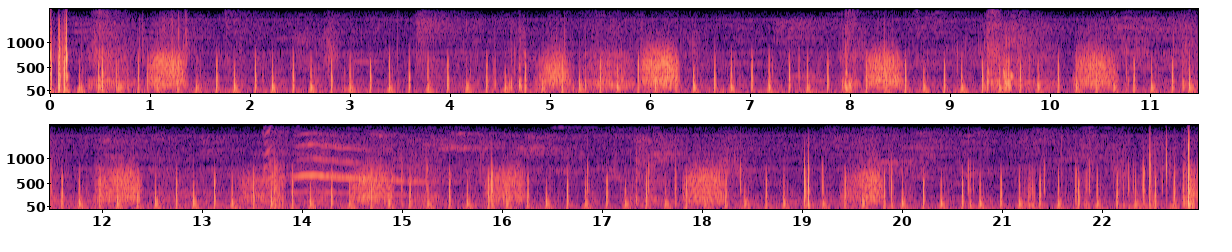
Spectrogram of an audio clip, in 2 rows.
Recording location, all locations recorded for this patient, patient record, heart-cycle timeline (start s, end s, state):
mitral valve (MV)
mitral valve (MV)
#Age: Child
#Sex: Male
#Height: 88.0 cm
#Weight: 13.0 kg
#Pregnancy status: False
#Murmur: Absent
#Murmur locations: nan
#Most audible location: nan
#Systolic murmur timing: nan
#Systolic murmur shape: nan
#Systolic murmur grading: nan
#Systolic murmur pitch: nan
#Systolic murmur quality: nan
#Diastolic murmur timing: nan
#Diastolic murmur shape: nan
#Diastolic murmur grading: nan
#Diastolic murmur pitch: nan
#Diastolic murmur quality: nan
#Outcome: Abnormal
#Campaign: 2014 screening campaign
0.00	1.82	unannotated
1.82	1.92	S1
1.92	2.04	systole
2.04	2.08	S2
2.08	2.20	diastole
2.20	2.30	S1
2.30	2.42	systole
2.42	2.46	S2
2.46	2.58	diastole
2.58	2.68	S1
2.68	2.80	systole
2.80	2.86	S2
2.86	2.98	diastole
2.98	3.06	S1
3.06	3.18	systole
3.18	3.24	S2
3.24	3.38	diastole
3.38	3.46	S1
3.46	3.58	systole
3.58	3.64	S2
3.64	3.76	diastole
3.76	3.84	S1
3.84	3.96	systole
3.96	4.02	S2
4.02	4.16	diastole
4.16	4.24	S1
4.24	4.36	systole
4.36	4.42	S2
4.42	4.54	diastole
4.54	22.96	unannotated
